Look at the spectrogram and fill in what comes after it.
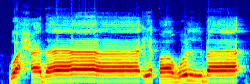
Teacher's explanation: قا کے لیے محنت کر کے ان مسل کو ٹینشن دے کے اس لوتھڑے کو بالمقابل تالو کے ساتھ لگانا ہے تو وہ قاف ادا ہوگا، نہیں تو کاف ہو جائے گا۔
